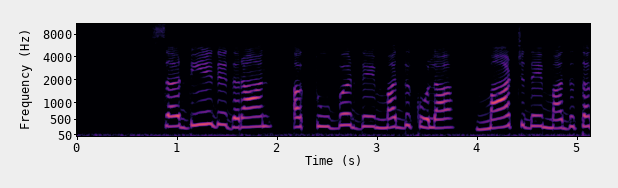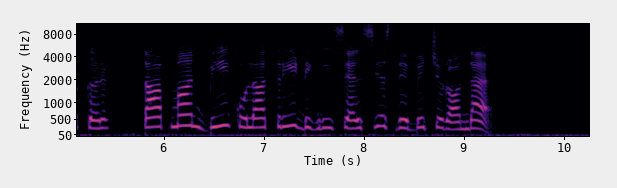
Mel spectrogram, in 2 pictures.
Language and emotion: Dogri, neutral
